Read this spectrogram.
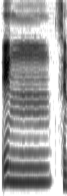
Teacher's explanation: নুন সাকিনের পরে আসছে সিন ইকফা গুন্না হবে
